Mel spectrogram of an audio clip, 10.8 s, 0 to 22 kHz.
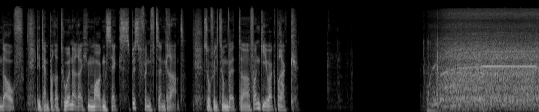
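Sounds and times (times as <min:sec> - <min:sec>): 
speech: 0:00.0 - 0:06.0
early 20th-century vacuum cleaner motor running: 0:08.4 - 0:10.7.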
